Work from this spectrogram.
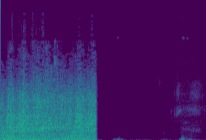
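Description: A Hawker Hurricane fighter's engine roars loud and steady for about a second and a half, then cuts off abruptly to near silence broken by a few faint low thumps.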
